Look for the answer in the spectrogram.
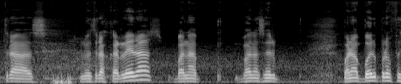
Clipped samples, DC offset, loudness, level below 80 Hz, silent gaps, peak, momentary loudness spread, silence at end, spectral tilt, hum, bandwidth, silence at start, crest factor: under 0.1%; under 0.1%; -18 LUFS; -44 dBFS; none; 0 dBFS; 12 LU; 0 s; -6 dB/octave; none; over 20 kHz; 0 s; 18 dB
